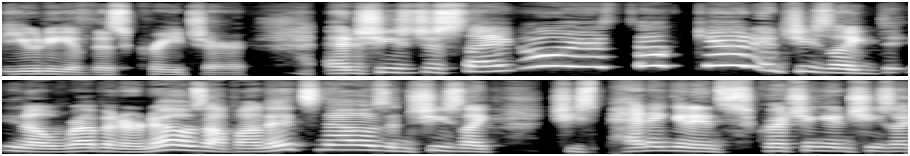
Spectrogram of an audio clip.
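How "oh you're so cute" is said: very high, loud, tearful, overwhelmed weepy voice. Retelling a party member fawning over a creature, mock-weepy high pitch. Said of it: "she's like going like weepy high pitch".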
